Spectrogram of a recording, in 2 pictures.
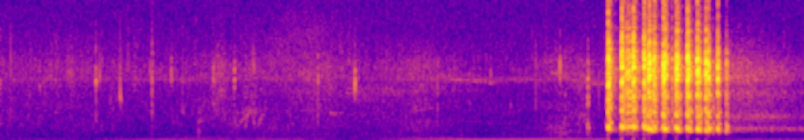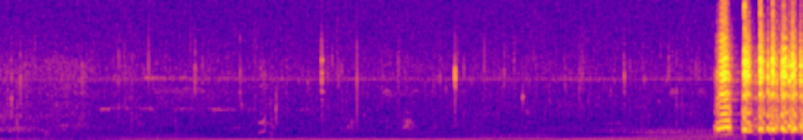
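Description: Sandhill cranes giving loud, rolling, rattling calls in two bursts: one about three seconds in and another near the end. A faint steady low hum runs beneath.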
